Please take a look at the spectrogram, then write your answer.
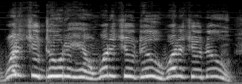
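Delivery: high, loud accusing cry; confronting them, voice up and loud; retold angry demand. Bella confronting Sam and the pack, high angry shout.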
